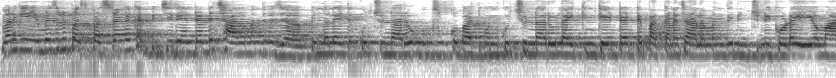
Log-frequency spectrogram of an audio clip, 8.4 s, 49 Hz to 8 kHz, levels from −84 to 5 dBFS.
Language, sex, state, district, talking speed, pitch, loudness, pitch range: Telugu, female, Andhra Pradesh, Chittoor, 170 wpm, 240 Hz, -17 LUFS, 225-260 Hz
